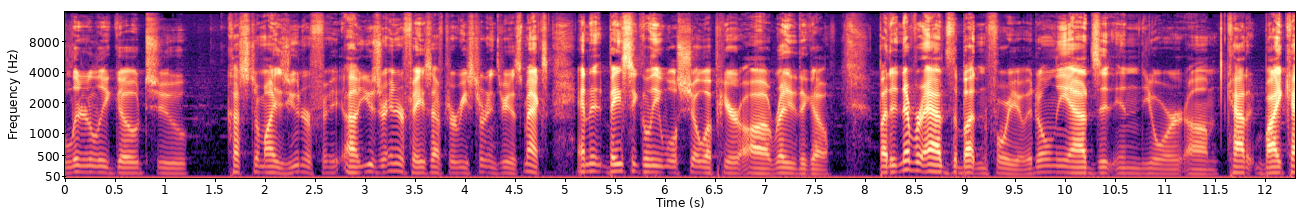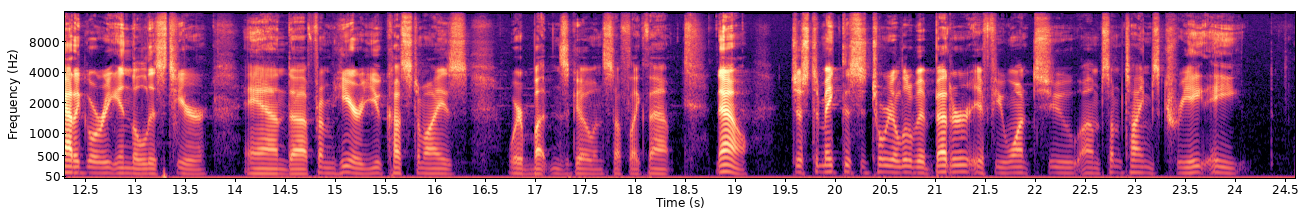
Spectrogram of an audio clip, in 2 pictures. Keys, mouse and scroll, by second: 0.0 click, 1.5 click, 13.6 click, 18.7 click.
